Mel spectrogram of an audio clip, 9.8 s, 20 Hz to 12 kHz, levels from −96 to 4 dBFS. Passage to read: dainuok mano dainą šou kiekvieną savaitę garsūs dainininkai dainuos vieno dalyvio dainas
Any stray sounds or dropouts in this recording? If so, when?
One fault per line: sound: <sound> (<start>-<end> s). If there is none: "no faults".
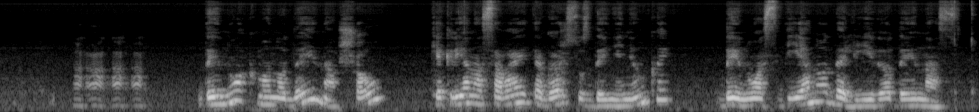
sound: laugh (0.7-1.5 s)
